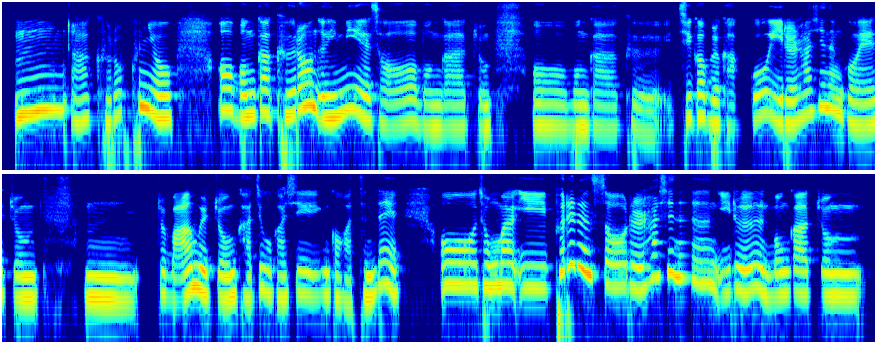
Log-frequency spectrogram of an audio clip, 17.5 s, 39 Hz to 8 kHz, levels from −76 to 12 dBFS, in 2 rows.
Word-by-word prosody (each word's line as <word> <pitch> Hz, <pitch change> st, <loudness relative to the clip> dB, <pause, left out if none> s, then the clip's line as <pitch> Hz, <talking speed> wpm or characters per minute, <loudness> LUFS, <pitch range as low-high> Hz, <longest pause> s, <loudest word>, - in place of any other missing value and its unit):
음 245 Hz, +4 st, +4 dB, 0.2 s
아 185 Hz, +1 st, -3 dB
그렇군요. 210 Hz, -, +2 dB, 0.4 s
어 260 Hz, 0 st, +4 dB
뭔가 225 Hz, +2 st, +2 dB
그런 260 Hz, +8 st, +4 dB
의미에서 200 Hz, -6 st, +1 dB
뭔가 155 Hz, -1 st, -5 dB
좀 150 Hz, 0 st, -5 dB, 0.4 s
어 160 Hz, -1 st, -4 dB
뭔가 150 Hz, -1 st, -5 dB
그 135 Hz, -5 st, -8 dB, 0.2 s
직업을 205 Hz, -3 st, -1 dB
갖고 170 Hz, +9 st, -4 dB
일을 180 Hz, -1 st, +2 dB
하시는 255 Hz, +2 st, 0 dB
거에 170 Hz, -4 st, -2 dB
좀 155 Hz, -1 st, +1 dB, 0.5 s
음 155 Hz, -2 st, +1 dB, 0.2 s
좀 180 Hz, -2 st, -6 dB
마음을 190 Hz, +5 st, +4 dB
좀 160 Hz, +1 st, +1 dB
가지고 170 Hz, +4 st, -4 dB
가신 175 Hz, +1 st, -4 dB
것 160 Hz, -2 st, -5 dB
같은데 170 Hz, -, -2 dB, 0.4 s
어 235 Hz, 0 st, +2 dB
정말 230 Hz, 0 st, +2 dB
이 220 Hz, -1 st, -1 dB
프리랜서를 305 Hz, -, +3 dB
하시는 305 Hz, -6 st, 0 dB
일은 195 Hz, 0 st, +1 dB
뭔가 180 Hz, +2 st, 0 dB
좀 170 Hz, -1 st, -1 dB
190 Hz, 230 characters per minute, -24 LUFS, 160-230 Hz, 0.5 s, 음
